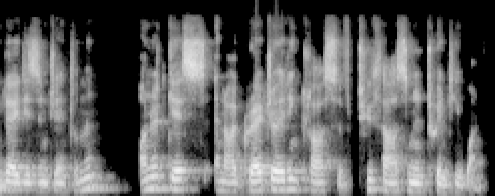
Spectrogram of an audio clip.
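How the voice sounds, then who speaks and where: A man with a medium-pitched voice gives a formal podium speech in the role of a school principal. He speaks in measured, carefully composed phrases, addressing his listeners as an orator would. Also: darkish tone, rough recording.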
